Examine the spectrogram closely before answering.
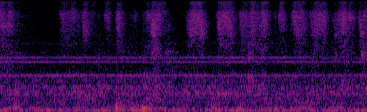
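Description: A marker squeaks and scratches across a whiteboard in short strokes.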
